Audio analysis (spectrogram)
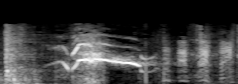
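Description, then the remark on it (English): A heavy door creaks with a drawn-out, wavering groan, then slams shut and is locked with a single loud thud, followed by a few softer muffled knocks. “The door is locked and closed upon you, Shadow.”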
